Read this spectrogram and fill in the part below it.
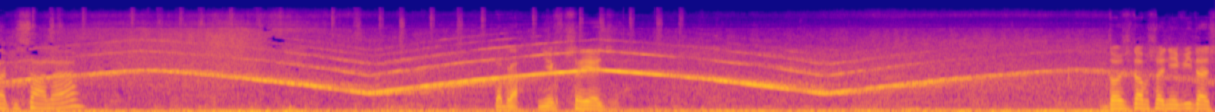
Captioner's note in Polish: ambulans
